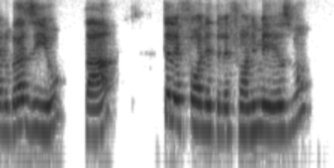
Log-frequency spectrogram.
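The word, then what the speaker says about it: Brazil: jeito que inglês então o Brasil por exemplo ele é escrito com z e a pronúncia não é Brasil como algumas pessoas falam e sim Brasil assim como é uma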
